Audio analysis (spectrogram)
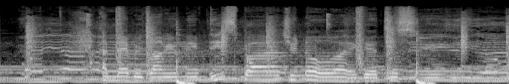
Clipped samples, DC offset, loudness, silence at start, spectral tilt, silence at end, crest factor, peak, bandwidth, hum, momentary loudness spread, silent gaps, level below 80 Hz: under 0.1%; under 0.1%; -11 LUFS; 0 s; -4.5 dB/octave; 0 s; 10 dB; 0 dBFS; 16.5 kHz; none; 6 LU; none; -22 dBFS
